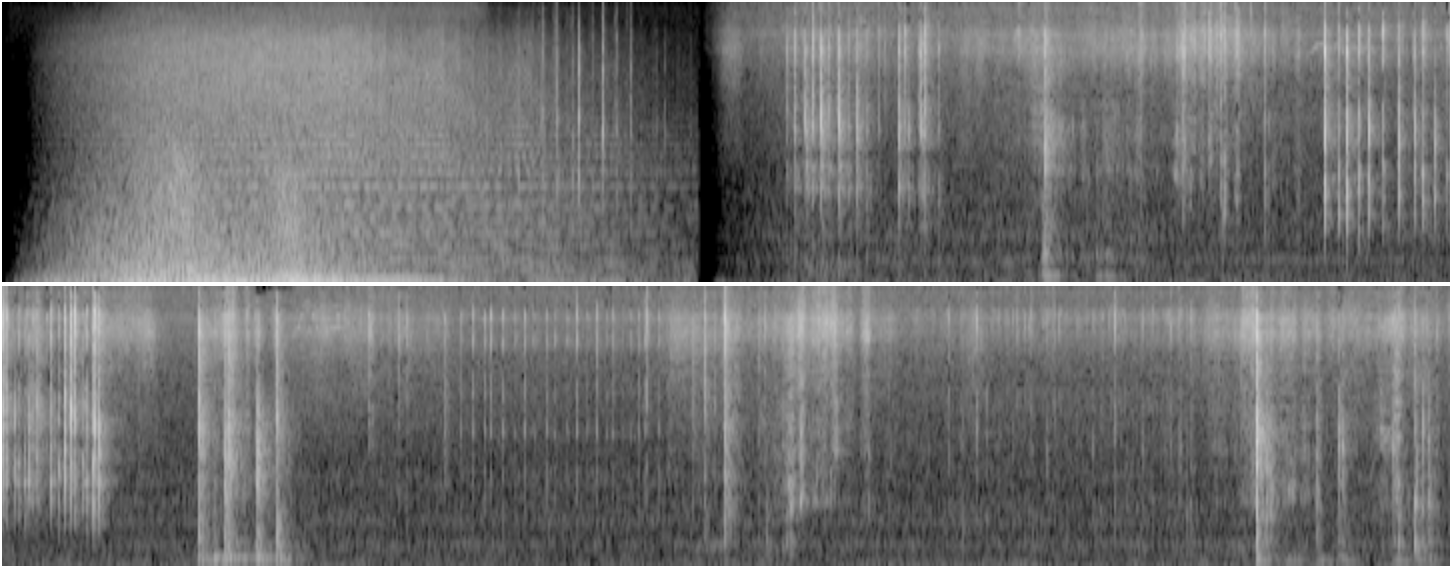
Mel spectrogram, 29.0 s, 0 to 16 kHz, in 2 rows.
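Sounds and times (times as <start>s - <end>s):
mechanical keyboard typing: 7.8s - 9.5s, 13.2s - 15.6s, 18.9s - 21.1s.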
